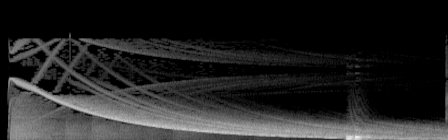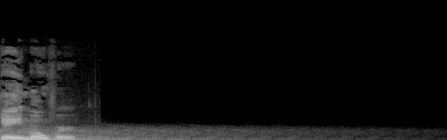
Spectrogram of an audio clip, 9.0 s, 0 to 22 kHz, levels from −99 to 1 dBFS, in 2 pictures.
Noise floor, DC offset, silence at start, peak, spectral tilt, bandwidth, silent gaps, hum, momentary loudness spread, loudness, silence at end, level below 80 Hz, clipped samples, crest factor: -77 dBFS; under 0.1%; 0.1 s; 0 dBFS; -2 dB/octave; 16 kHz; none; none; 18 LU; -23 LUFS; 3.4 s; -62 dBFS; under 0.1%; 26 dB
